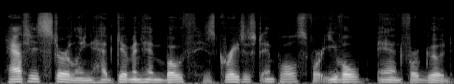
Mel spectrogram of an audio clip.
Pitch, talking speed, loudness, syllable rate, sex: 110 Hz, 185 wpm, -21 LUFS, 4.9 syllables/s, male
